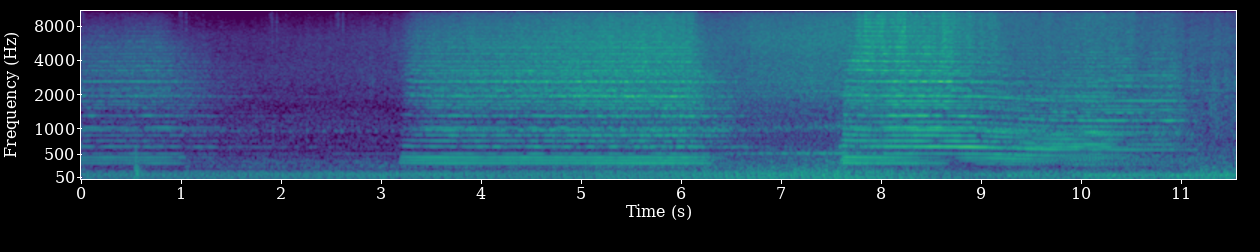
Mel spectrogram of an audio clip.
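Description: A train horn blows loudly in long blasts as a train approaches.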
